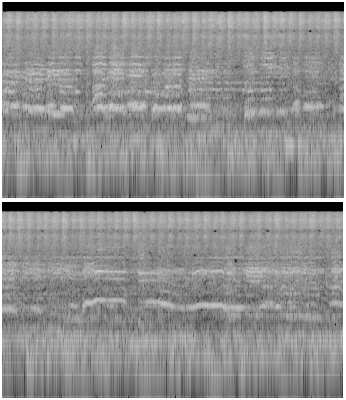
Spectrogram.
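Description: Samba-enredo played live: a samba school bateria drums a steady, dense rhythm under a singer's melody.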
